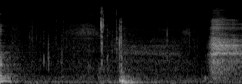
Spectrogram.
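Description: A pause with quiet room tone, broken by a single sharp click about halfway through and a brief low sound just after it.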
